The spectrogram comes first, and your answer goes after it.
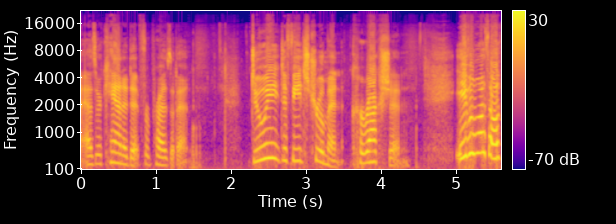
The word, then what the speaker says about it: Dewey: He dismissed Dewey, whose name, he said, rhymes with hooey. Dewey hooey.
